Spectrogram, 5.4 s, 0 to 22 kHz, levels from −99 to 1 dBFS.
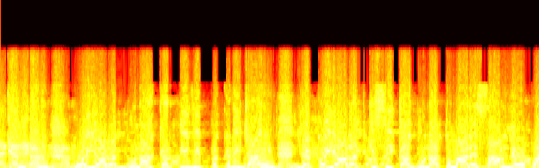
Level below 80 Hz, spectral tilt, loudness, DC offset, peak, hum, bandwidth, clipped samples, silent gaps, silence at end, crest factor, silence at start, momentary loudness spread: -22 dBFS; -3 dB/octave; -2 LUFS; under 0.1%; 0 dBFS; none; 16 kHz; 40%; none; 0 s; 2 dB; 0 s; 3 LU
